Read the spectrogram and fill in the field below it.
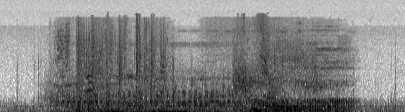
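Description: Spells crackle and blast loudly during a fight.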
